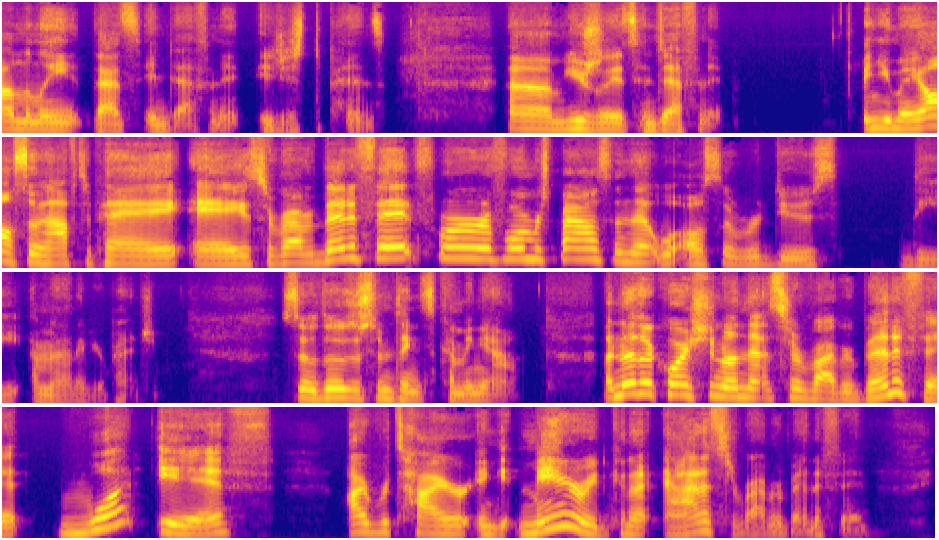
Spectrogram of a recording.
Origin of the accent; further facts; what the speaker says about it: Florida, United States; I'm from Florida, so we say go Gators.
